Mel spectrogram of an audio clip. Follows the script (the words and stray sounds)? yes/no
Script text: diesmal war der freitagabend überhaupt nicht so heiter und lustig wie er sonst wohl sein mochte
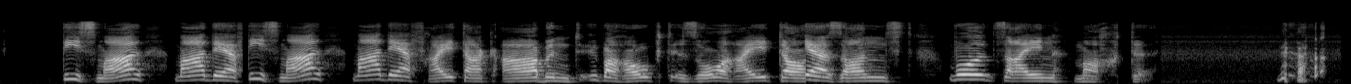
no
